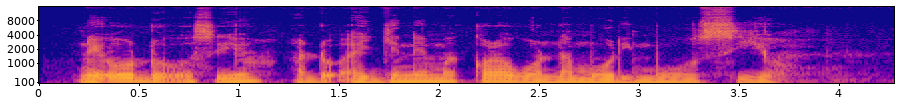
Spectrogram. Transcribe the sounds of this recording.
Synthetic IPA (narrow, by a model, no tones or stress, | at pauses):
neʔodo̰ʔo̰siɔado̰ʔaiɡenemakɔɾaɣɔnamoɾimoːsiɔ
